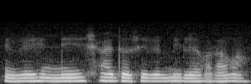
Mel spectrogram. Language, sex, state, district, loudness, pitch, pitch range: Chakma, female, Tripura, Unakoti, -14 LUFS, 155 Hz, 150-155 Hz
